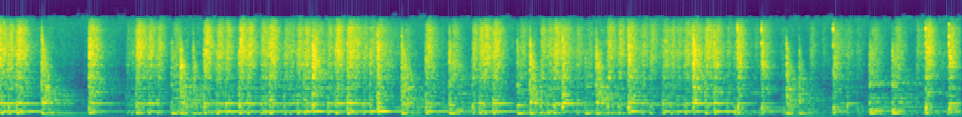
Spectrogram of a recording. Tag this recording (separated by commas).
Percussion, playing snare drum, Drum, Snare drum, Bass drum, Rimshot, Drum roll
